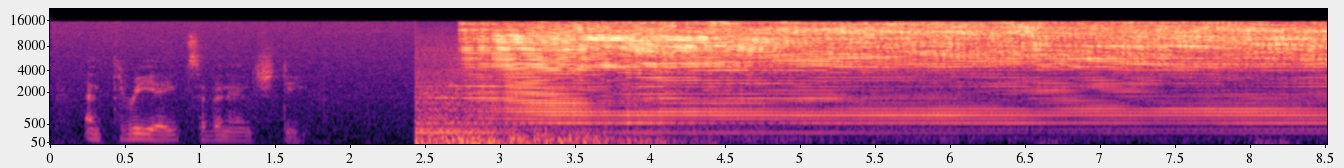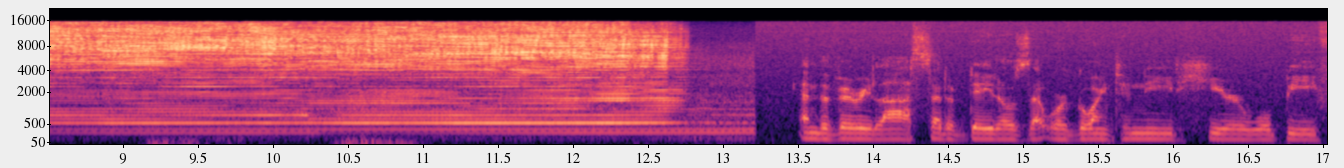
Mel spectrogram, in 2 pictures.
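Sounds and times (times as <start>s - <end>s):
table saw motor hum: 2.4s - 13.2s
saw blade hissing in wood: 2.6s - 13.2s.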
